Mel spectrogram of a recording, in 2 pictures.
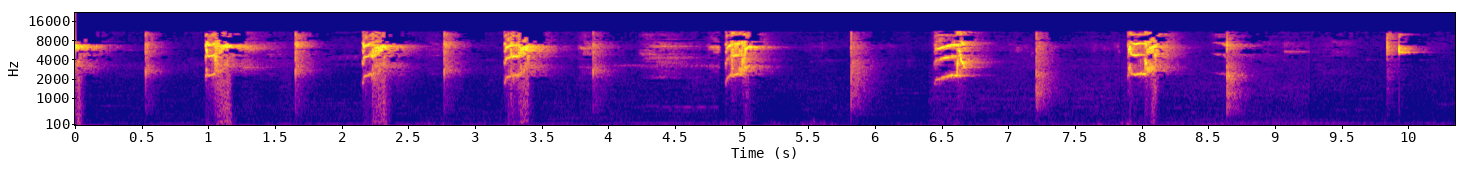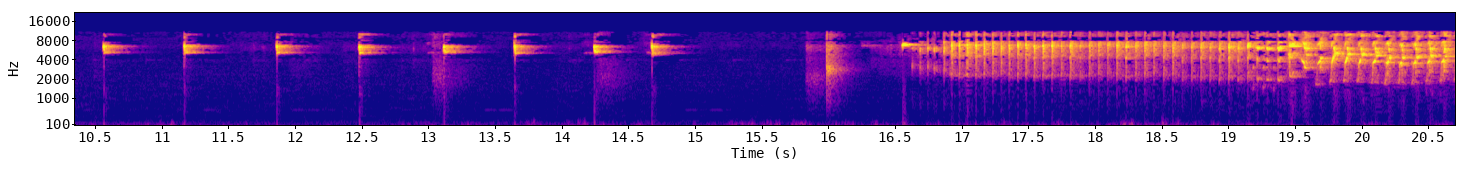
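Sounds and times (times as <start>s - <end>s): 
lovebird chirping: 1.0s - 5.3s, 6.4s - 7.0s, 7.9s - 9.3s, 16.6s - 20.6s.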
